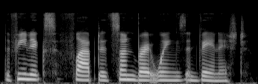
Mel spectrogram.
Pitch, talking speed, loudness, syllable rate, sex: 200 Hz, 185 wpm, -19 LUFS, 5.4 syllables/s, female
